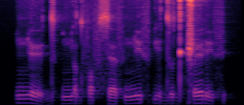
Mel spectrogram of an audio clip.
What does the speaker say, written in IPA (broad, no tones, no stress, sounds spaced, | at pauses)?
ɲ ø d | ɲ ɔ d f ɔ f s œ f ɲ y f ɠ i d u d ǁ ø ɾ y f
